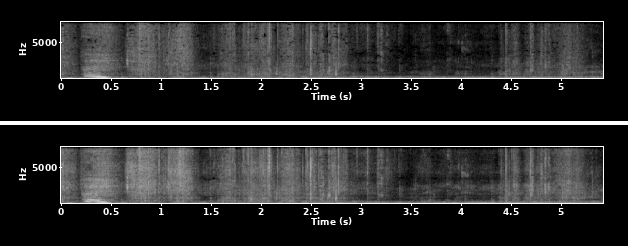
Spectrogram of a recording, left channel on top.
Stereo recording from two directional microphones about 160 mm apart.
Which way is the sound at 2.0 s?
40° right (ahead or behind).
